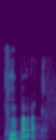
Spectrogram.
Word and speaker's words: Quebec: Just be fine, guys, with how I'm pronouncing Quebec.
